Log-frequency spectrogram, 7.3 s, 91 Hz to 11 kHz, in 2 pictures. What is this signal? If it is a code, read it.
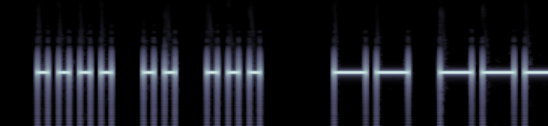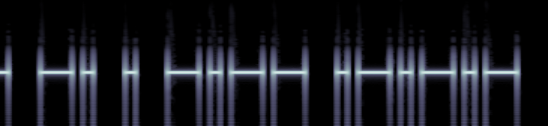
Morse code, heard as a keyed tone, about 17 wpm, 700 Hz. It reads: HIS MONEY.
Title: Sentences from Top 1200 Words 17wpm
